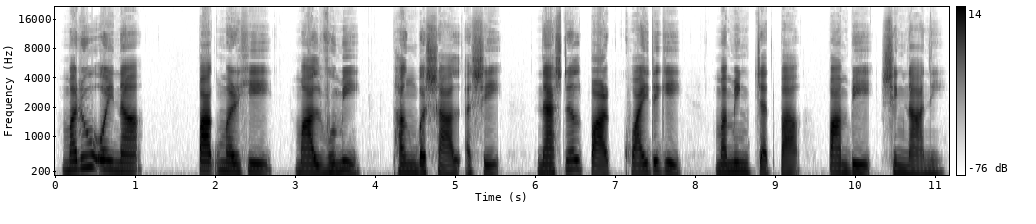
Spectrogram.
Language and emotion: Manipuri, neutral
